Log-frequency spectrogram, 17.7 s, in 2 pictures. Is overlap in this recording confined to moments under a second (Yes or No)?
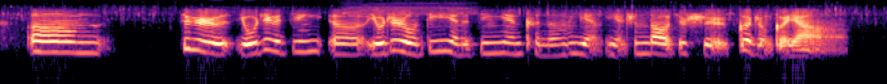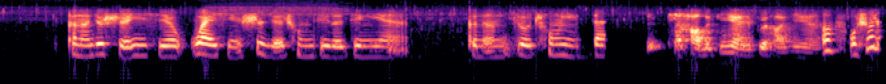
Yes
